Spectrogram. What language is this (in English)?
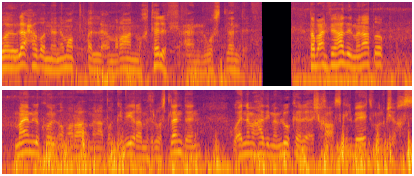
Arabic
